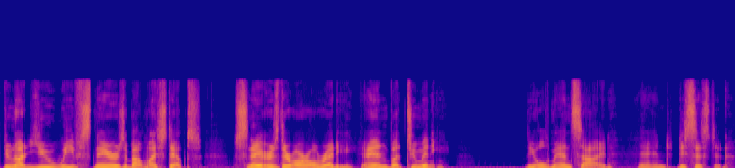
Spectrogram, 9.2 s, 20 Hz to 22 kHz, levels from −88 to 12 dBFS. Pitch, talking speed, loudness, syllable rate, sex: 185 Hz, 145 wpm, -18 LUFS, 4.6 syllables/s, male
